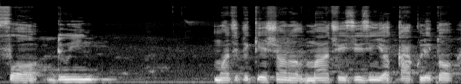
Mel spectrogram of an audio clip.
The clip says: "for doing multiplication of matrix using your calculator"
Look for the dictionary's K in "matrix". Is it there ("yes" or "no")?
no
